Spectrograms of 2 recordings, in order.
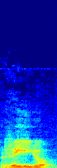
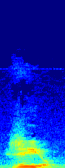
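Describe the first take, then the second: First: The R sound is strongly trilled. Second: The R sound is buzzy, like 'zh'. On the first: "instead of" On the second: "the R will be more like ella"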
